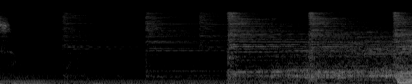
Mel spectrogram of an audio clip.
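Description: Drum-kit cymbal struck four times at a slow, even tempo, about one stroke every 0.8 seconds, counting in a slow swing ballad.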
